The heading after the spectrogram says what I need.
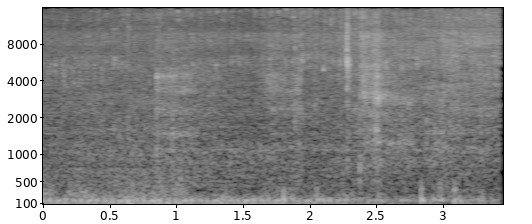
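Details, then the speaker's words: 1936 Plymouth Roadster at idle during a pre-purchase inspection, foot off the accelerator as it warms up: low, lumpy, wavering idle, engine shaking pretty good; rough idle, cause not confirmed. "I'm gonna go ahead and take my foot off the accelerator here now and see it's doing a little better. Okay, so she's shaking pretty good."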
